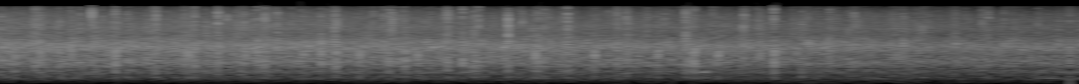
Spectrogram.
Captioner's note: applause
